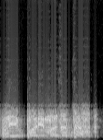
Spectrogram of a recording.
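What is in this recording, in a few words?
Korean damaged pilot mood med, speech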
